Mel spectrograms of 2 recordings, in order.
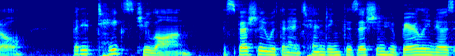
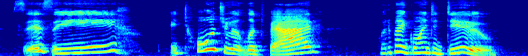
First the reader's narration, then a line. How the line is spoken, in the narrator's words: Adrian wailed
